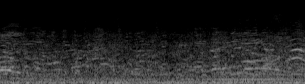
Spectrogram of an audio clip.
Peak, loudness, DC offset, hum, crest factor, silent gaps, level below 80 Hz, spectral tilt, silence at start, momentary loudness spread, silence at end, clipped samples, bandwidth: -20 dBFS; -37 LUFS; under 0.1%; none; 14 dB; none; -42 dBFS; -6 dB/octave; 0 s; 5 LU; 0 s; under 0.1%; 11.5 kHz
